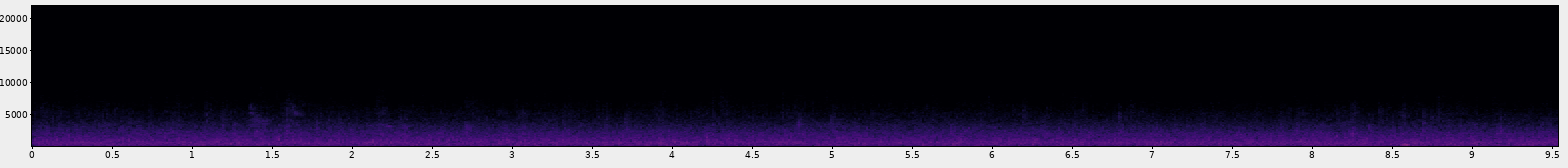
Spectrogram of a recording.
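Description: Steady rain falling on corrugated metal roofs, a constant even hiss with faint scattered drip ticks.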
